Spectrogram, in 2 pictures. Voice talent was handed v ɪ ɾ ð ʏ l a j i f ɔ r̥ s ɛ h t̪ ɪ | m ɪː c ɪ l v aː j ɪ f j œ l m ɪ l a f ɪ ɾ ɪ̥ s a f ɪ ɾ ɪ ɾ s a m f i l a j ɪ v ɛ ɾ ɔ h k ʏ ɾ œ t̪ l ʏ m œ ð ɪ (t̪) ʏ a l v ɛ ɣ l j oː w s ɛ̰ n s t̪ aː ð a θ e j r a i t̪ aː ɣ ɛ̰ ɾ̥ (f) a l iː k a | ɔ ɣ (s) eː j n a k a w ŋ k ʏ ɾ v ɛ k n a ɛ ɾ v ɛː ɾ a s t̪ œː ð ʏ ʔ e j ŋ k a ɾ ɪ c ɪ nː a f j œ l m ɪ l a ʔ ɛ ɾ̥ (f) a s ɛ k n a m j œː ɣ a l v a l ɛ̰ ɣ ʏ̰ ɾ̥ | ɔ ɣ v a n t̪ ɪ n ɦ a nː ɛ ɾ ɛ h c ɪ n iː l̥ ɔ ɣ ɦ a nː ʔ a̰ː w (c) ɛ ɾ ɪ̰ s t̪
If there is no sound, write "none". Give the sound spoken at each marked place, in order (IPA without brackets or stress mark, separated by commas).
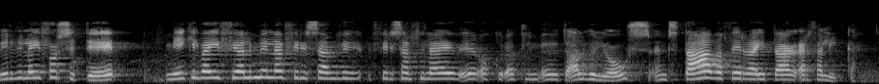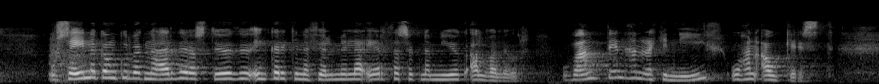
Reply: t̪, θ, s, θ, c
